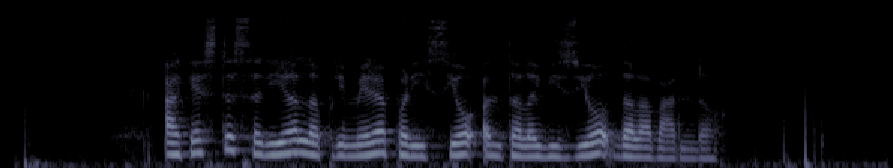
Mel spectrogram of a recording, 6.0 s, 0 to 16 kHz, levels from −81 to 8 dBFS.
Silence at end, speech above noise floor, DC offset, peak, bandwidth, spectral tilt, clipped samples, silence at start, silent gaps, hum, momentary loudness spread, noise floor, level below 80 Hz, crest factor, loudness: 0.55 s; 33 dB; under 0.1%; -24 dBFS; 11.5 kHz; -7 dB/octave; under 0.1%; 0.2 s; none; none; 19 LU; -72 dBFS; -66 dBFS; 16 dB; -40 LUFS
